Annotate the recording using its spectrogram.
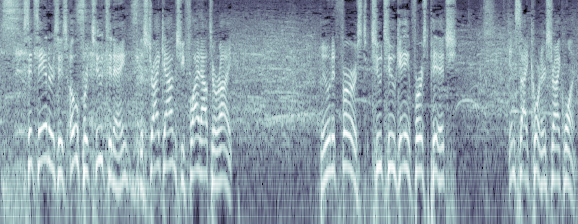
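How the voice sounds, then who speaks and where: High-pitched American man calling softball on radio. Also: lively intonation, slow pace, long pauses, noisy background. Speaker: radio play-by-play sports announcer. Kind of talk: live softball play-by-play commentary with sponsor reads.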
